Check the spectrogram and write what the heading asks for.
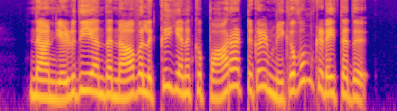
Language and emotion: Tamil, happy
